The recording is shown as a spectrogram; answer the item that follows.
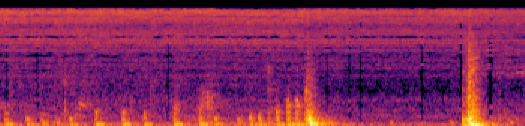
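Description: Triple-bellows air bag jack inflating with a hiss of air inside a car's trunk, pressing out the car body. Two dull thumps, about two and a half seconds in and at the end, are the loudest sounds.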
